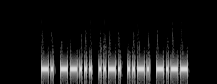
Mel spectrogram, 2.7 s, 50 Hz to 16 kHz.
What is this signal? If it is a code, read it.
Morse code, heard as a keyed tone, about 40 wpm, 700 Hz. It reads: N7FFY
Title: USA Call Signs - 5 Characters - 3x Character Spacing - 40wpm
